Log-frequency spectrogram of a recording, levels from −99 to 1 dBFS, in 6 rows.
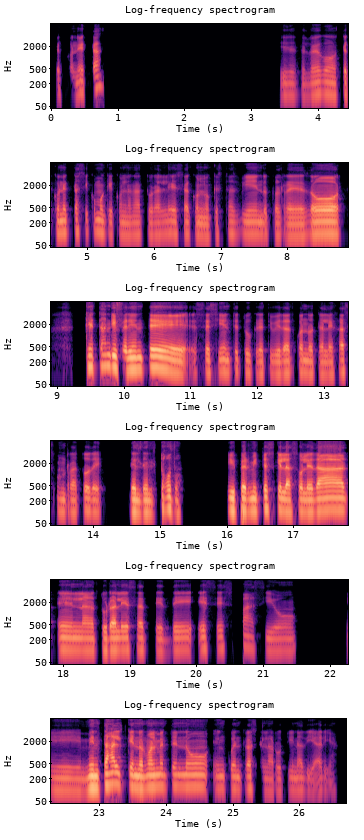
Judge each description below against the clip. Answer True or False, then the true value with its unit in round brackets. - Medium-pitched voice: False (110 Hz)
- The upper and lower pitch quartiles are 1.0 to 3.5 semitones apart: True (2.4 semitones)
